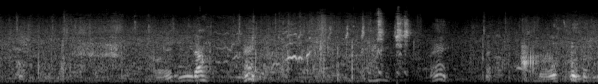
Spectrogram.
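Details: Baby monkey named Leo, hungry and crying to beg its mother for milk; short wavering squeals and whimpers repeated through the clip, with human voices talking in the background.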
